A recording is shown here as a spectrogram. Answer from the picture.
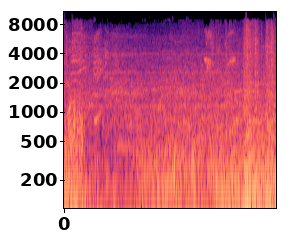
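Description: Wind rumbling on a phone microphone over a steady hum of fairground background noise, with faint distant voices.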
